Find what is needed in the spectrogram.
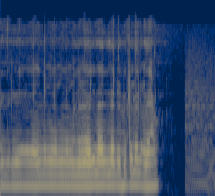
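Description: A man's voice singing one long, steady held "oh" note that cuts off sharply about one and a half seconds in. Faint background music begins just before the end.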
